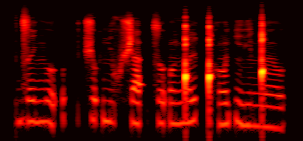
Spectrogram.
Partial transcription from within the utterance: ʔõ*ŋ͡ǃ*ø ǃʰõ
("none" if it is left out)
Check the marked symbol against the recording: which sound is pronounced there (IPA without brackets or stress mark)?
ŋ͡ǃ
